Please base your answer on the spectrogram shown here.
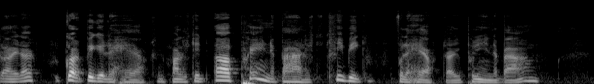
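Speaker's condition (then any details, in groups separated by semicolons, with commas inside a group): Hearing loss with cochlear implants; 4-hour operation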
